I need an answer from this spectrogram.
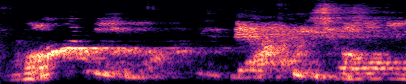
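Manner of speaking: high-pitched mock child's bad American accent; terrible American accent. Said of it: "It's like a terrible accent".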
